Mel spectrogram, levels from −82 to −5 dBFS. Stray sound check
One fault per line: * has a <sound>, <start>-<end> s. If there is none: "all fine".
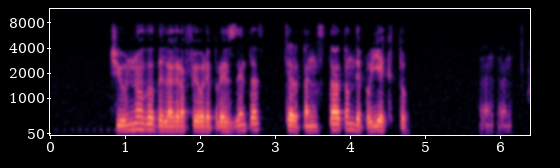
* has a laugh, 5.7-6.2 s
